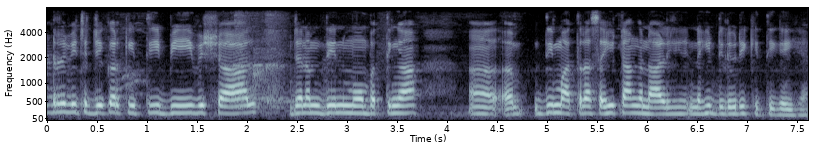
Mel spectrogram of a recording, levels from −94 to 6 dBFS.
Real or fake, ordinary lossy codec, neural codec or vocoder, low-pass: real; none; none; 7.2 kHz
